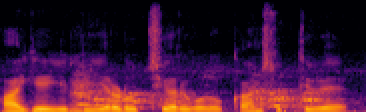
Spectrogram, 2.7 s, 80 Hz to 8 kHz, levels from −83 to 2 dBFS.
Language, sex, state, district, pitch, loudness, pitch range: Kannada, male, Karnataka, Koppal, 115 Hz, -20 LUFS, 115-120 Hz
